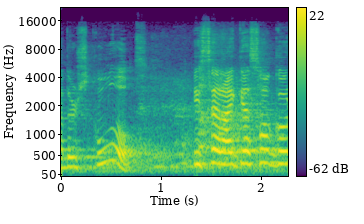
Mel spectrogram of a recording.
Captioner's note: laughter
